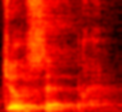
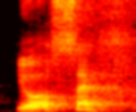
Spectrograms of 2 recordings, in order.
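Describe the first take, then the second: First: It is said with an English-like J sound. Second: It is said the Indonesian way, starting with Y.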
